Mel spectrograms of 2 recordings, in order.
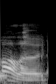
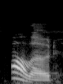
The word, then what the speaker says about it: followed: Followed. Followed. One syllable or two? Followed. Two syllables. Followed. Followed. Yes, but we don't have to stress in the second part. Yeah, so the first part followed. Is stressed.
